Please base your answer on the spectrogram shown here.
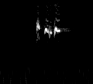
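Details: Sooty-headed bulbul giving a single brief phrase of three or four clear, slurred whistled notes, played as a lure so wild birds will respond; faint low hum behind.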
